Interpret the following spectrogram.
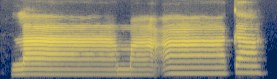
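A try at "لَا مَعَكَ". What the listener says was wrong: yang panjangnya ujungnya aja Bu. alif itu lam alif, alifnya pemanjangnya.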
